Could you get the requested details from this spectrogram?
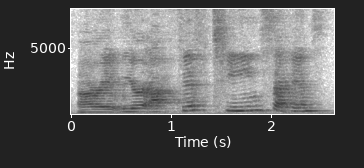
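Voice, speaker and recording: A breathless young woman coaches a home workout class, upbeat and encouraging as she calls out cues and counts down. Her voice sits a touch high and bounces around an echoey room, picked up from some distance away. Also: expressive, a little slow, bright, forceful tone. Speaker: fitness instructor. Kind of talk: live fitness class cues.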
